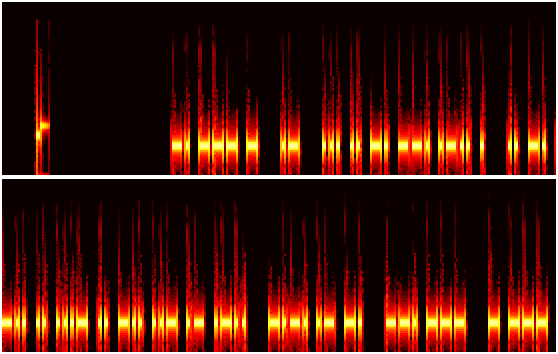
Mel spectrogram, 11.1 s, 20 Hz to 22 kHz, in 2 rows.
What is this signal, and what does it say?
Morse code, heard as a keyed tone, about 36 wpm, 700 Hz. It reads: NOT A SINGLE INDIVIDUAL CAN GO TO
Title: Sentences from Top 1000 Words - Review Part 4 - 35wpm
